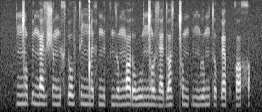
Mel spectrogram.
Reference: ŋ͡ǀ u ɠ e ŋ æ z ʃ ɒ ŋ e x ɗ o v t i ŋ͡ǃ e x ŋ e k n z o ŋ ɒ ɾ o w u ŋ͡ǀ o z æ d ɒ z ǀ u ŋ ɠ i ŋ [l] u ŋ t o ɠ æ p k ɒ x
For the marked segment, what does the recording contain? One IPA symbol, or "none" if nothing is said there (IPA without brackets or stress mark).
l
